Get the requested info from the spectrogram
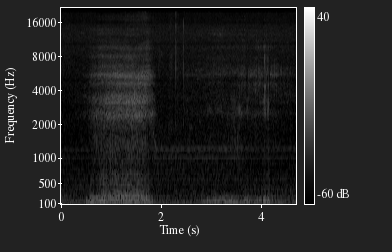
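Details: Sleeping pet snoring: a rumbling, fluttering snore on the in-breath, then a softer snorting breath.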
